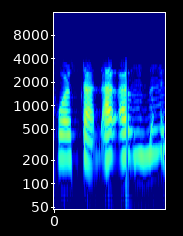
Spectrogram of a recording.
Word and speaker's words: Swarstad: It's Swarstad.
